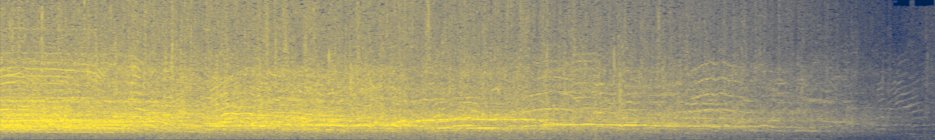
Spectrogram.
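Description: A concert band plays a sustained chord in a large hall and the sound slowly dies away.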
